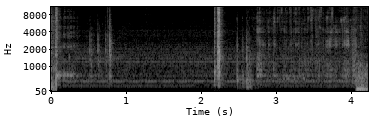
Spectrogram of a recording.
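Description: Metal dental hand instruments being handled at a counter: a few light clicks and one sharp clack about two seconds in, over a faint steady hum.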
